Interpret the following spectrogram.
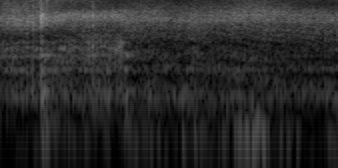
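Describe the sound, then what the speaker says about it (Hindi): Meat frying in a pan with browned onions makes a steady, close sizzling hiss, with soft stirring scrapes underneath. "प्याज ब्राउन करने के बाद हम इसमें गोश्त को ऐड कर लेंगे और गोश्त को भी हमें फ्राई कर लेना है।"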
